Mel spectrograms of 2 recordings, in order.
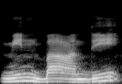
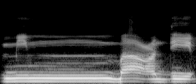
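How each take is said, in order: First: A plain n sound comes before the b. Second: A nasalized m sound comes before the b. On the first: The speaker calls it wrong. "মূল শব্দটি ছিল মিন বাদি" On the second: The speaker calls it right. "তাহলে কিভাবে উচ্চারণ হবে?"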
